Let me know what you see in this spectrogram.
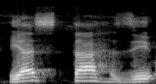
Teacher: اور یہ سین ہے، اس کو سین کو ادا کرتے ہوئے سیٹی کی آواز آنی چاہیے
